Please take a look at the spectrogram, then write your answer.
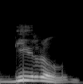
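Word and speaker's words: güiro: And the proper name is the Guiro, Guirro. Spanish pronunciation, Spanish name and Gee, thanks.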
